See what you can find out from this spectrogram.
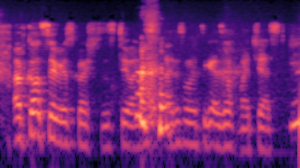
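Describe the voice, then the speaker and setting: There is noticeable background noise behind this man. He talks at a very fast pace with lively intonation. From England, Norwich. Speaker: caller on a live spiritual broadcast. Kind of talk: casual chat. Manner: halting.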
